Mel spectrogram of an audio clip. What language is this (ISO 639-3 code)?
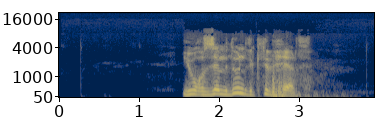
kab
